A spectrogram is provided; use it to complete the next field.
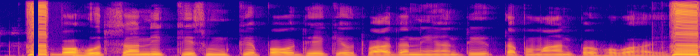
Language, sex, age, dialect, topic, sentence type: Magahi, male, 41-45, Central/Standard, agriculture, statement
